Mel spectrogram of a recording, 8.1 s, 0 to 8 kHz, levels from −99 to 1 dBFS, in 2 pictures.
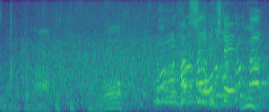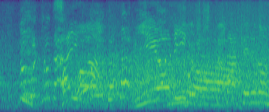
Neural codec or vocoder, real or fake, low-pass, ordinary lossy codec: none; real; none; none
